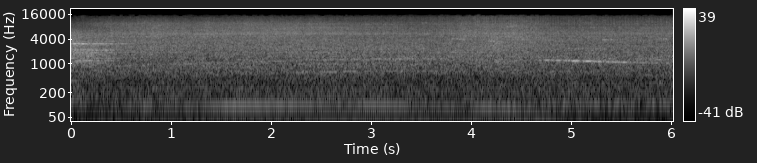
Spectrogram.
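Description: Steady aircraft machinery noise on an airport apron, with a low hum and a high whine that slides down in pitch about five seconds in.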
